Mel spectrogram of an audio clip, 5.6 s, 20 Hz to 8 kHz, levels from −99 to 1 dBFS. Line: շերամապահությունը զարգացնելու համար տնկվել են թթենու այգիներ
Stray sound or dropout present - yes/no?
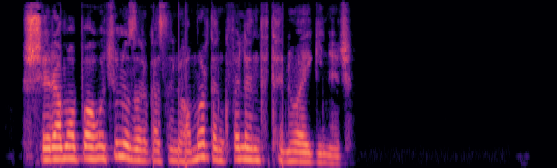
no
